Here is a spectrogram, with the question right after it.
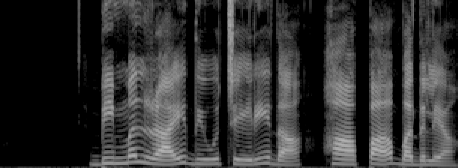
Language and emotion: Punjabi, neutral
